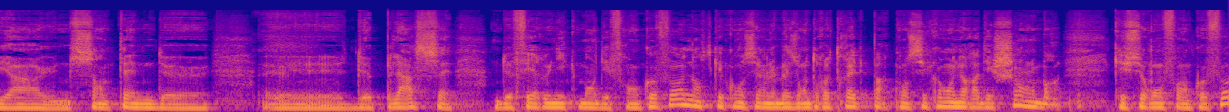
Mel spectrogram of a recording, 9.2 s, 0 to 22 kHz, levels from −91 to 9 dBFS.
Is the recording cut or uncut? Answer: uncut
